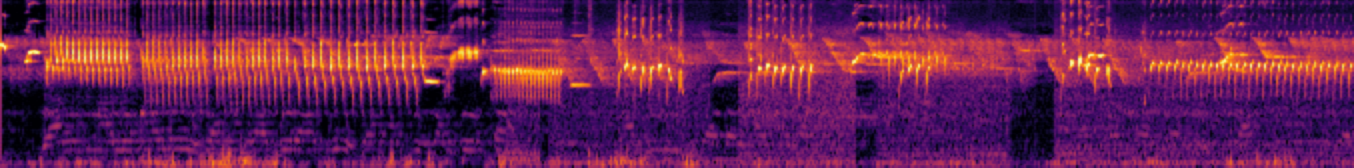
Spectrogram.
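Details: Canary song meant as a lure to stimulate canaries: extended fast trills and rattles alternating with sweeping notes and chirp bursts, with a low background rumble throughout.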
